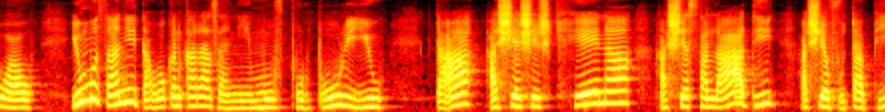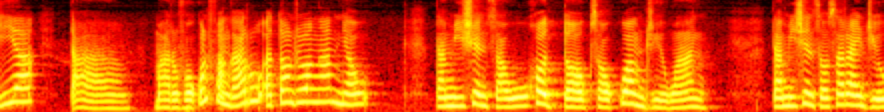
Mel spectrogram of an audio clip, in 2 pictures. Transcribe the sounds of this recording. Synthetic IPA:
aw | iwmuzanid̪aɦokanikaɾazanimufub̥uɾubuɾiiw | d̪̥aaʃiaʃeʃi̥ki̥henə | aʃiasalad̪i | a̰ʃiavut̪abiə | d̪̥a | maɾavokonifaŋɡaɾuʔat̪aɳɖ͡ʐewaŋaminaw | d̪̥amiʃanizawhod̪d̪ɔɡuzawkuamiɳɖ͡ʐewaɲi̥ | d̪̥amiʃanizawsaɾaiɳɖ͡ʐe

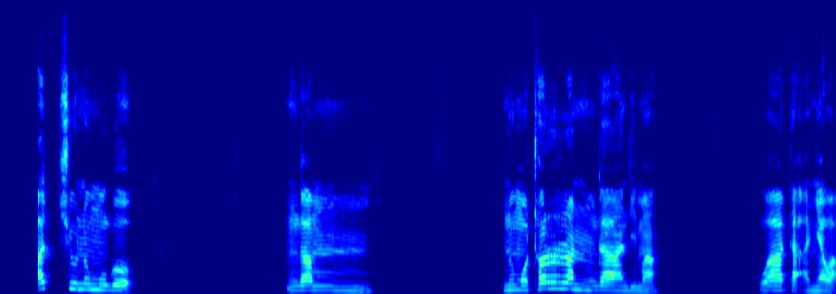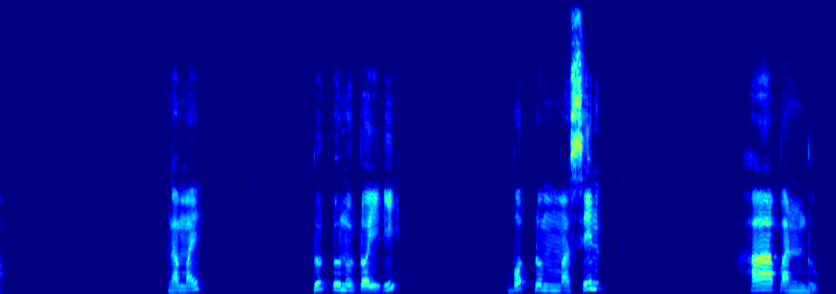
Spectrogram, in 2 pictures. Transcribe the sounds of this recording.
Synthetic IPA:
ʔat͡ʃːunumuɡɔ | ŋɡam | numɔtɔrːanŋɡaːndima | wata̰ʔa̰ɲawa̰ | ŋɡamːaj | ɗuɗːunuɗojɗi | boɗːumːasin | haːɓandṵ

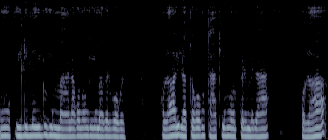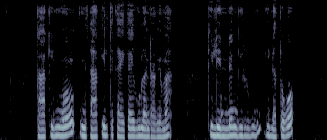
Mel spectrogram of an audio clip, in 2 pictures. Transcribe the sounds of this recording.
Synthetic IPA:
pilileiluɡimːanaɡo̞no̞ŋɡimaɡe̞lbo̞ɡe | ko̞lailato̞ɡoŋtakiŋoŋpe̞lme̞la | ko̞la | takiŋoŋnitakilte̞kaekaeɡulanɾanema | kilenːeŋɡiɾiɡilato̞ɡo

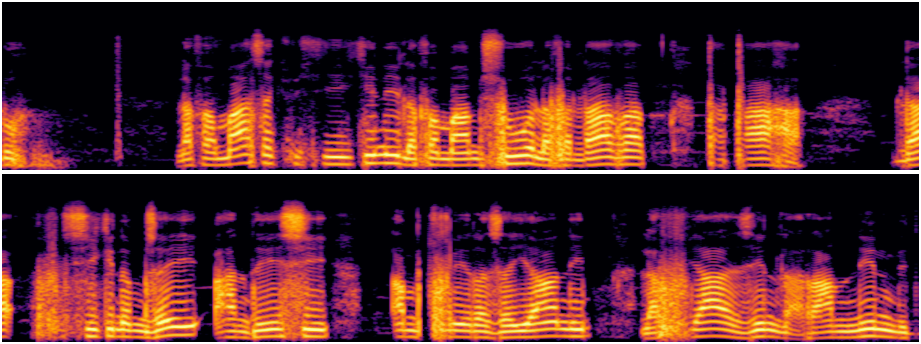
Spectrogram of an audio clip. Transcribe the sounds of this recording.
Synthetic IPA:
lu | lafəmasaki̥fisikʲinilafəmamisuəlafəlavət̪apaɦə | lafisikinamizajand̪esi | amit̪ueɾəzajani | lafjazinila̰ɾanuninimid̪

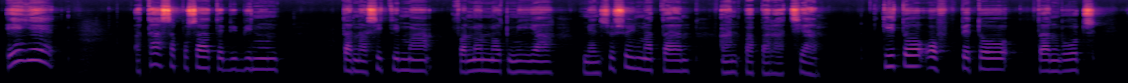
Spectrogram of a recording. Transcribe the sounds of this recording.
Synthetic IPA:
e̞je̞ | atasaposate̞bibinun | tanasitima | fano̞nːo̞tmija | me̞nsusujnmatan | anpapaɾat͡ʃian | kito̞ofpe̞to̞ | tanbut͡ʃ

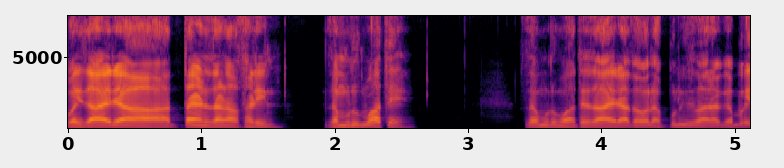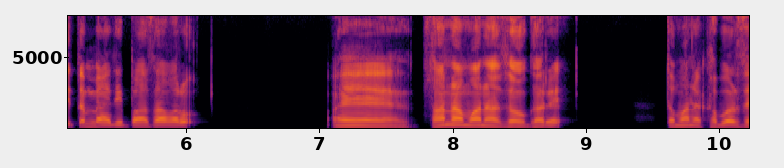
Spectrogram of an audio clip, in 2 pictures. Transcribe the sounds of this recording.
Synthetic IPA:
bəiːzaːɦɪɾjaːt̪əɪɳzəɳãːsəɽiːn | zəmɽuːmaːt̪ʰeː | zəmɽuːmãːt̪ʰeːzaːɦɪɾjaːt̪oːlaːpʊliːsʋaːɾaːɡəbəiːt̪əmẽaːt̪ʰiːpaːsaːʋəɾoː | ə̃ːsaːnãːmãːnãːzoːɡʱəɾeː | t̪əmãːneːkʰəɓəɾs̬

